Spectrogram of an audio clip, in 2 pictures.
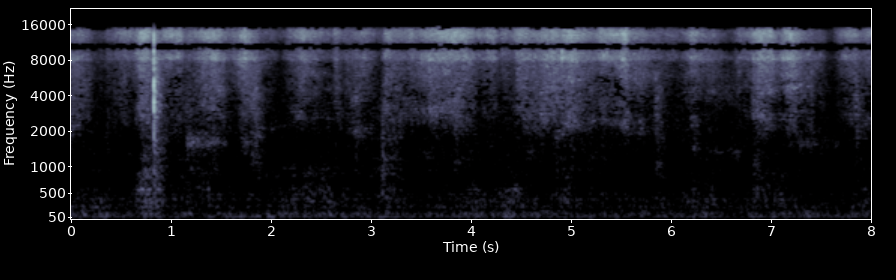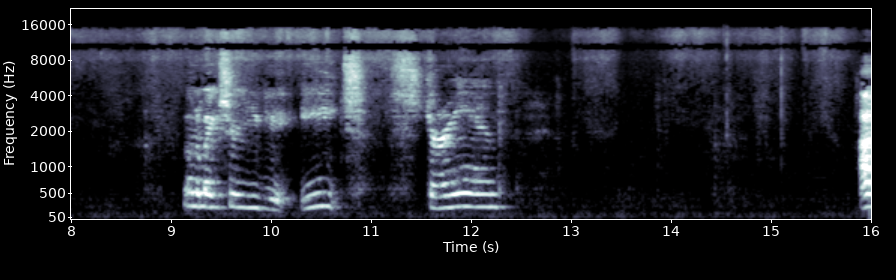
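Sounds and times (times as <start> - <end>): fingers rustling through hair: 0.0 - 16.0.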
